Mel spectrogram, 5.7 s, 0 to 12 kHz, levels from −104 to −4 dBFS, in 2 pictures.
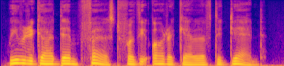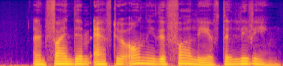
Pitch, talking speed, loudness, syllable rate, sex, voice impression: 120 Hz, 210 wpm, -19 LUFS, 5.5 syllables/s, male, very masculine, very adult-like, middle-aged, thick, slightly tensed, powerful, slightly dark, slightly hard, clear, fluent, slightly raspy, very cool, very intellectual, sincere, very calm, very mature, friendly, reassuring, very unique, elegant, wild, very sweet, lively, very kind, modest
